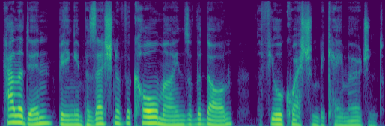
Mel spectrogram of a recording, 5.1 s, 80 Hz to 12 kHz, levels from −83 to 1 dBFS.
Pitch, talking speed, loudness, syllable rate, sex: 130 Hz, 185 wpm, -18 LUFS, 5.3 syllables/s, male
